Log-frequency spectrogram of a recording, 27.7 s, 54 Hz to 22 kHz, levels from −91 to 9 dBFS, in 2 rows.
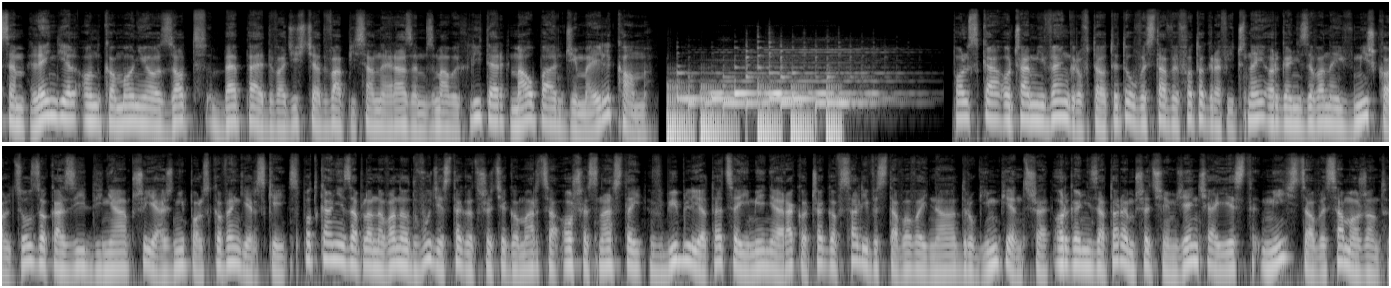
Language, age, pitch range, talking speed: Polish, 30-49, 110-140 Hz, 100 wpm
